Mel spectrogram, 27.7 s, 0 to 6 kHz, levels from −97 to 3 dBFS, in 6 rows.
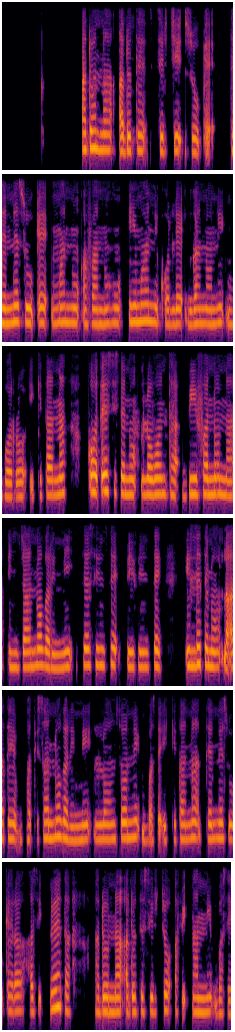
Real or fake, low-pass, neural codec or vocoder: fake; 5.4 kHz; vocoder, 24 kHz, 100 mel bands, Vocos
